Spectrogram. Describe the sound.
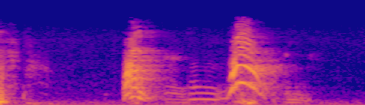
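A dog barks while straining and tugging at its leash: two sharp, whiny barks about a second apart, loud against a low, steady background.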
